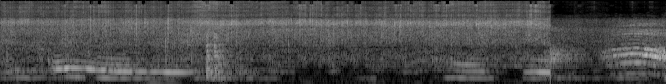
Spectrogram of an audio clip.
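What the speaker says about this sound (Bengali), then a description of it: "তো আমি মশলাটা কষাই নিতেছি" Spice paste frying in a pan with a steady sizzle and scraping stirs. A voice or a high tonal sound shows faintly at a few points, and the sound cuts off briefly near the end.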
